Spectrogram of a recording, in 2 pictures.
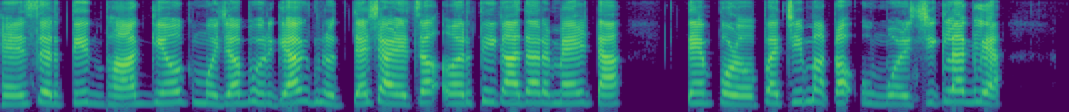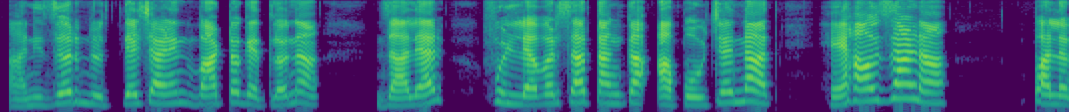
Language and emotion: Goan Konkani, happy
